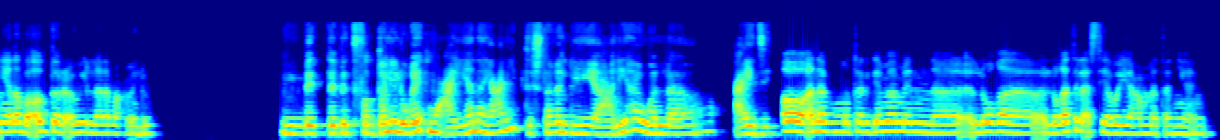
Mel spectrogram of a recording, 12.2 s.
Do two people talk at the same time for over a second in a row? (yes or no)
no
